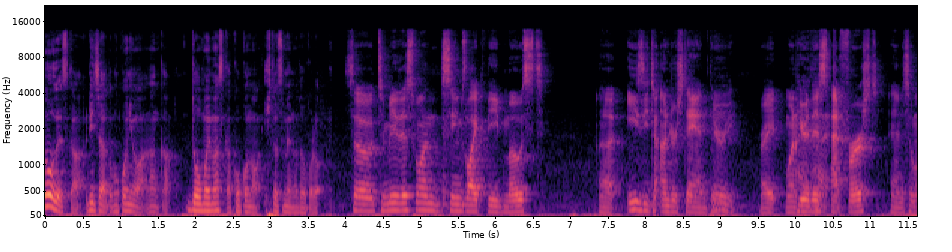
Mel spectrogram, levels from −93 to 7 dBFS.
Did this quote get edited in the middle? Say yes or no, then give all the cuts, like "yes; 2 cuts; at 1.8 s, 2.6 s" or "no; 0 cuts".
yes; 3 cuts; at 5.3 s, 10.0 s, 10.5 s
